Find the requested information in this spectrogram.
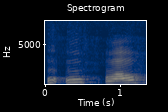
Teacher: वृत्तमुखी स्वर जिन स्वरों के उच्चारण में ओष्ठ गोल हो जाते हैं, इनकी संख्या 5 है: उ, ओ आओ और आगत वाला आ।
